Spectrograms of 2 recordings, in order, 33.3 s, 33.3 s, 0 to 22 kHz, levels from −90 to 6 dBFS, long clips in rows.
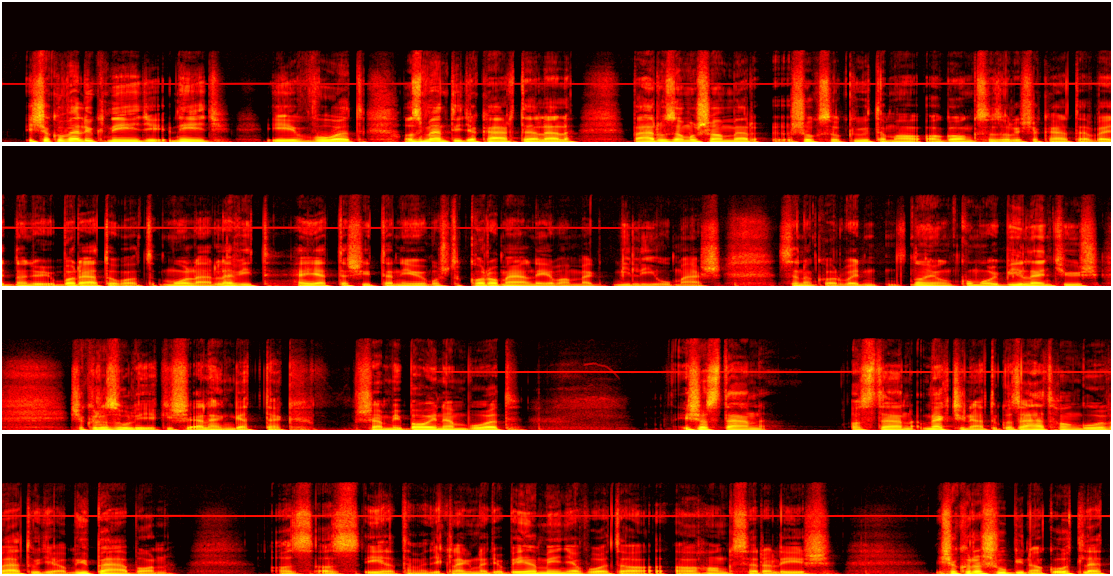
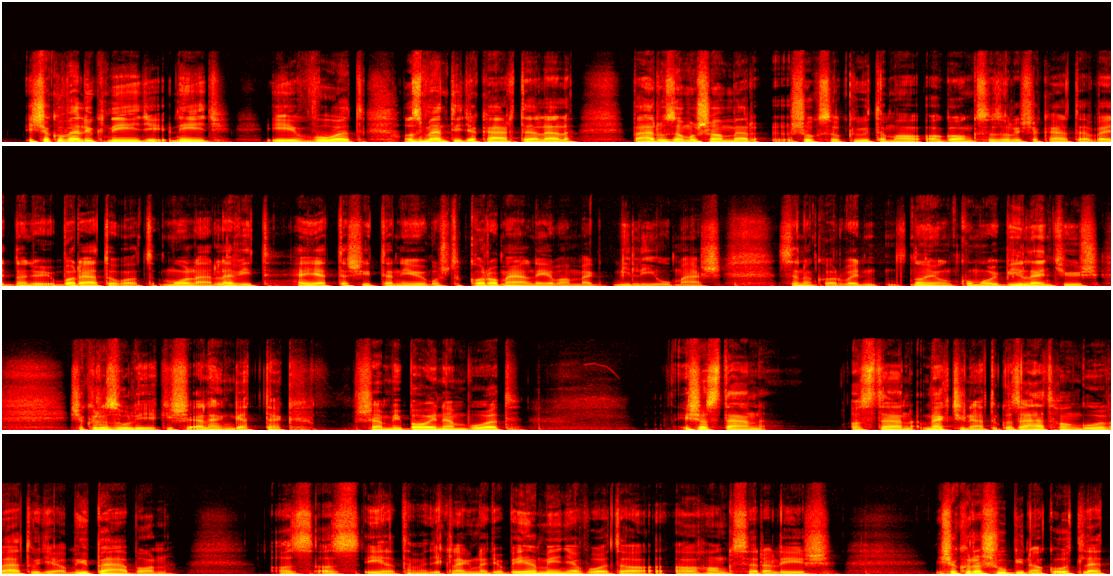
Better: second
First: high-pitched whine; faint; until 13 s and from 20 s on; 9 kHz, 30 dB below the speech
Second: none

